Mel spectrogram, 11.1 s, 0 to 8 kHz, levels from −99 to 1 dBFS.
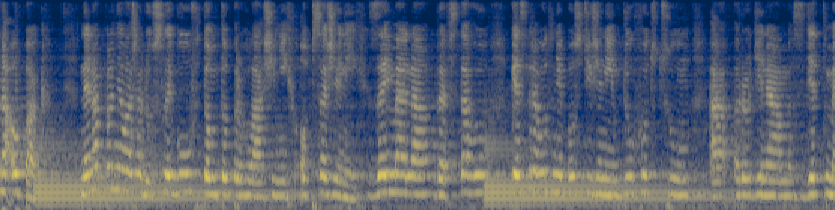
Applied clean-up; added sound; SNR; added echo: none; Bass guitar; 11 dB; reverberation time 0.2 s.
